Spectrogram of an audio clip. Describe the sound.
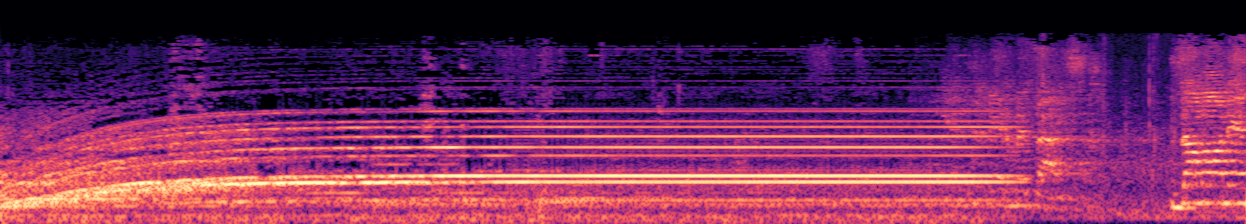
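A civil defense siren, sounded as a protest alarm in Shahin Shahr, Isfahan, rises and holds a loud, steady wail with strong harmonics for several seconds, then falters near the end as muffled voices and commotion break in.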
